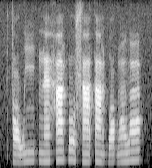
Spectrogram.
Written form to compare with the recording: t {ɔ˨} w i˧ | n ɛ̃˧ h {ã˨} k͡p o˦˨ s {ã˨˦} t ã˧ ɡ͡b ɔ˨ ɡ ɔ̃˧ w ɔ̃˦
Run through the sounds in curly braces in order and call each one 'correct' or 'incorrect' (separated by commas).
correct, incorrect, incorrect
